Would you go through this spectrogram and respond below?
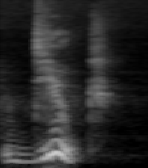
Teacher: Donc les 2 points, c'est pour marquer que la diphtongue est plus longue que les diphtongues qui n'ont pas de points. Donc la prononciation, on traîne un peu sur le you. Donc c'est ça qui signifie les 2 points qui viennent juste après le U.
